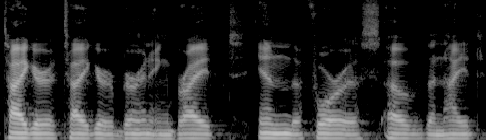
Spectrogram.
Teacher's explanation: most people will read it aloud, with really heavy accents and what would seem to be a trochaic meter, at least for the first three lines.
